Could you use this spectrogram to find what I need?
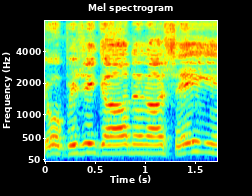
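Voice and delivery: loud put-on Welsh accent. Retelling what a man said looking over the garden wall, in his Welsh voice. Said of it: "in his Welsh voice".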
